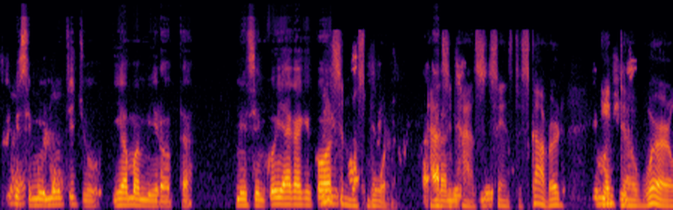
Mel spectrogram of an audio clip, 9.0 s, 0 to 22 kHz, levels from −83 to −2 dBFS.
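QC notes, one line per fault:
0.0–0.66 s, 4.66–6.66 s and 7.43 s to the end: speech suppressed in double talk. The echo canceller likely could not tell the near talker from loudspeaker echo while both sides spoke, so it attenuated everything. The speech dips in short pieces, about 15 dB at the start over roughly 150 ms. It then drops hard, about 35 dB across roughly 1.5 s, and about 40 dB in the closing stretch.
0.12–0.9 s, 4.62–5.26 s, 6.06–6.87 s and 8.34–8.51 s: echo leak. A far-end loudspeaker's pickup likely slipped past its echo canceller and was sent back, so a copy of the speech returns 0.32 s late each time. It sits about 15 dB below the speech in the first and third spans, about 10 dB below in the last, and only about 5 dB below at 4.62 s.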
